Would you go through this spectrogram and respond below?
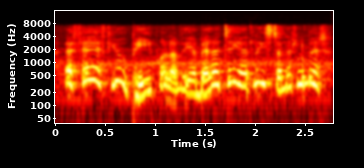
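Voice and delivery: high, chirpy and innocent; high girlish young lady. Acted. Ivy chatters about her day to Mr Ward, high and giddy. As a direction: speak like a cheerful child-like young woman.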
